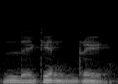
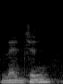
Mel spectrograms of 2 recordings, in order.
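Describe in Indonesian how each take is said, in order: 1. Bunyinya tidak seperti kata legend. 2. Bunyinya seperti kata bahasa Inggris legend. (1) "it's Legendre" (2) "It's not pronounced legend"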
